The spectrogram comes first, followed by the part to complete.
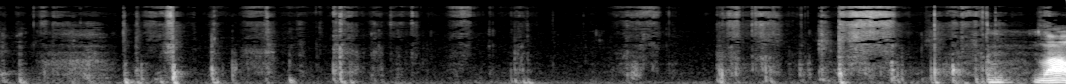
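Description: Baseball cards being thumbed through in the hand: faint, scattered clicks and rustles of card stock sliding off the stack, with a half-second hiss about six seconds in.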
